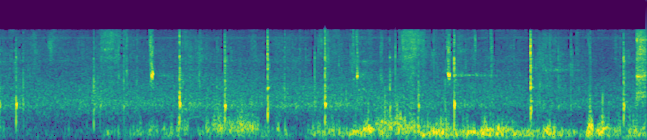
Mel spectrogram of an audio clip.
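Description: Tennis ball pops off a racket and bounces on a hard court, a series of sharp clicks about every half second. A low rumble runs under the clicks from about two seconds in.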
